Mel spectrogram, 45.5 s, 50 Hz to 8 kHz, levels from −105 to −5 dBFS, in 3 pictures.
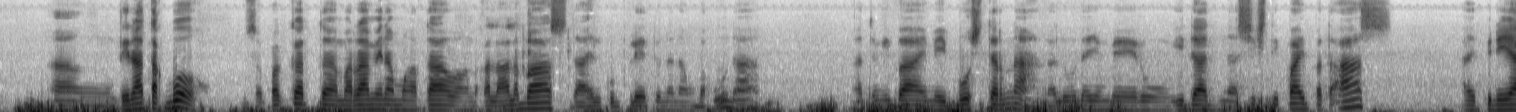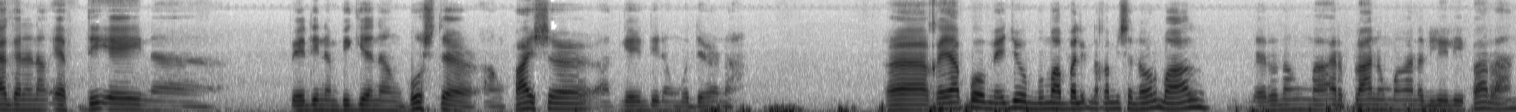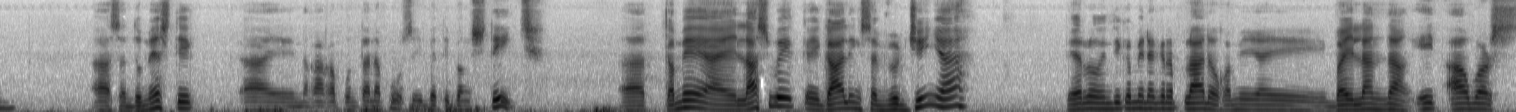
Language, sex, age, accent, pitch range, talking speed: Filipino, male, 40-59, native, 110-140 Hz, 125 wpm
